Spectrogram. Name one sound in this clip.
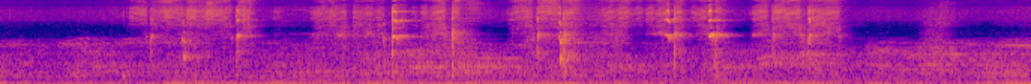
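A marker squeaks and taps against a whiteboard.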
